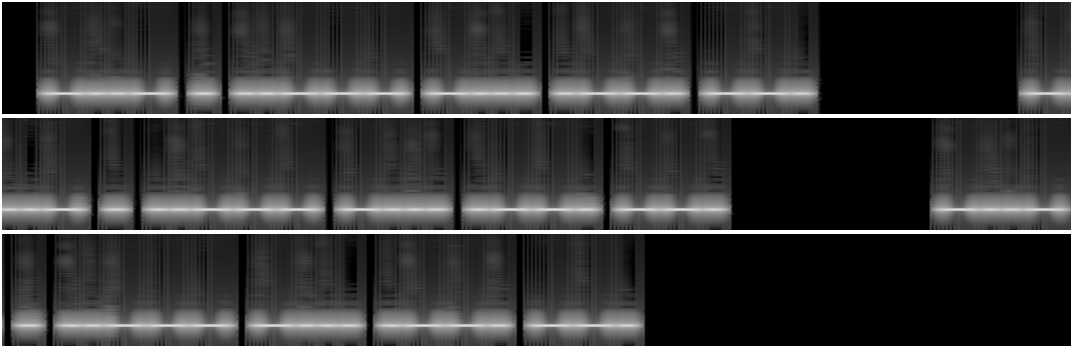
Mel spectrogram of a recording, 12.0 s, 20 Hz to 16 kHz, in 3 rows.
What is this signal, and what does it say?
Morse code, heard as a keyed tone, about 30 wpm, 700 Hz. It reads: XE2BPG XE2BPG XE2BPG
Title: DXCC-100 Call Signs - 6 Characters - Repeated 3x - 30wpm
